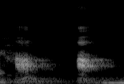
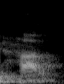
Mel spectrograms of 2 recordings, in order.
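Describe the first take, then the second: First: "হা" without r, then "আ" without h either; silent r. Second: "হার" with its final r sounded; full form. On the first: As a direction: drop the r in "হা", then the h for "আ". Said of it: "আর sound silent হবে". ("হা" র ছাড়া, "আ" হ ছাড়া) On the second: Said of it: "আমরা এটাকে বলি". ("হার" র-ধ্বনি সহ) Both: Shown as a demonstration.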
